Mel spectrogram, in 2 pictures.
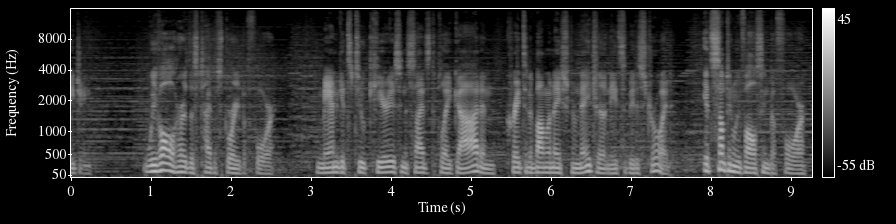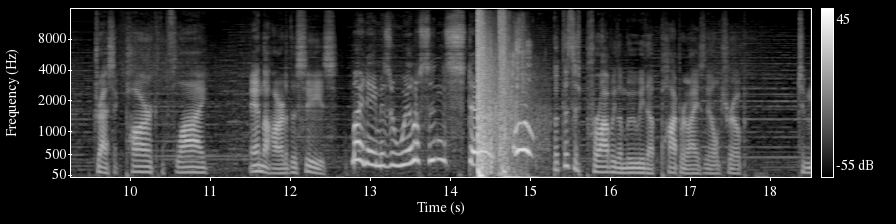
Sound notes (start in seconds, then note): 14.3 gunshot; 14.4 funny Scream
